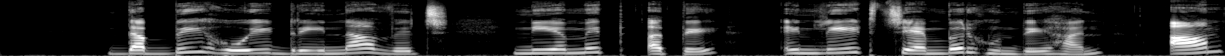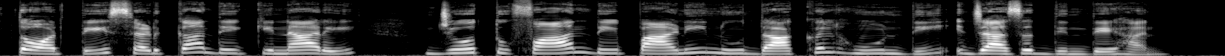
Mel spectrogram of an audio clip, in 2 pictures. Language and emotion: Punjabi, neutral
